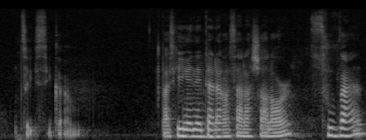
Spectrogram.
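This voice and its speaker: A woman talks at a very fast pace. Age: 20s. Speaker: university student. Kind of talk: casual interview.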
